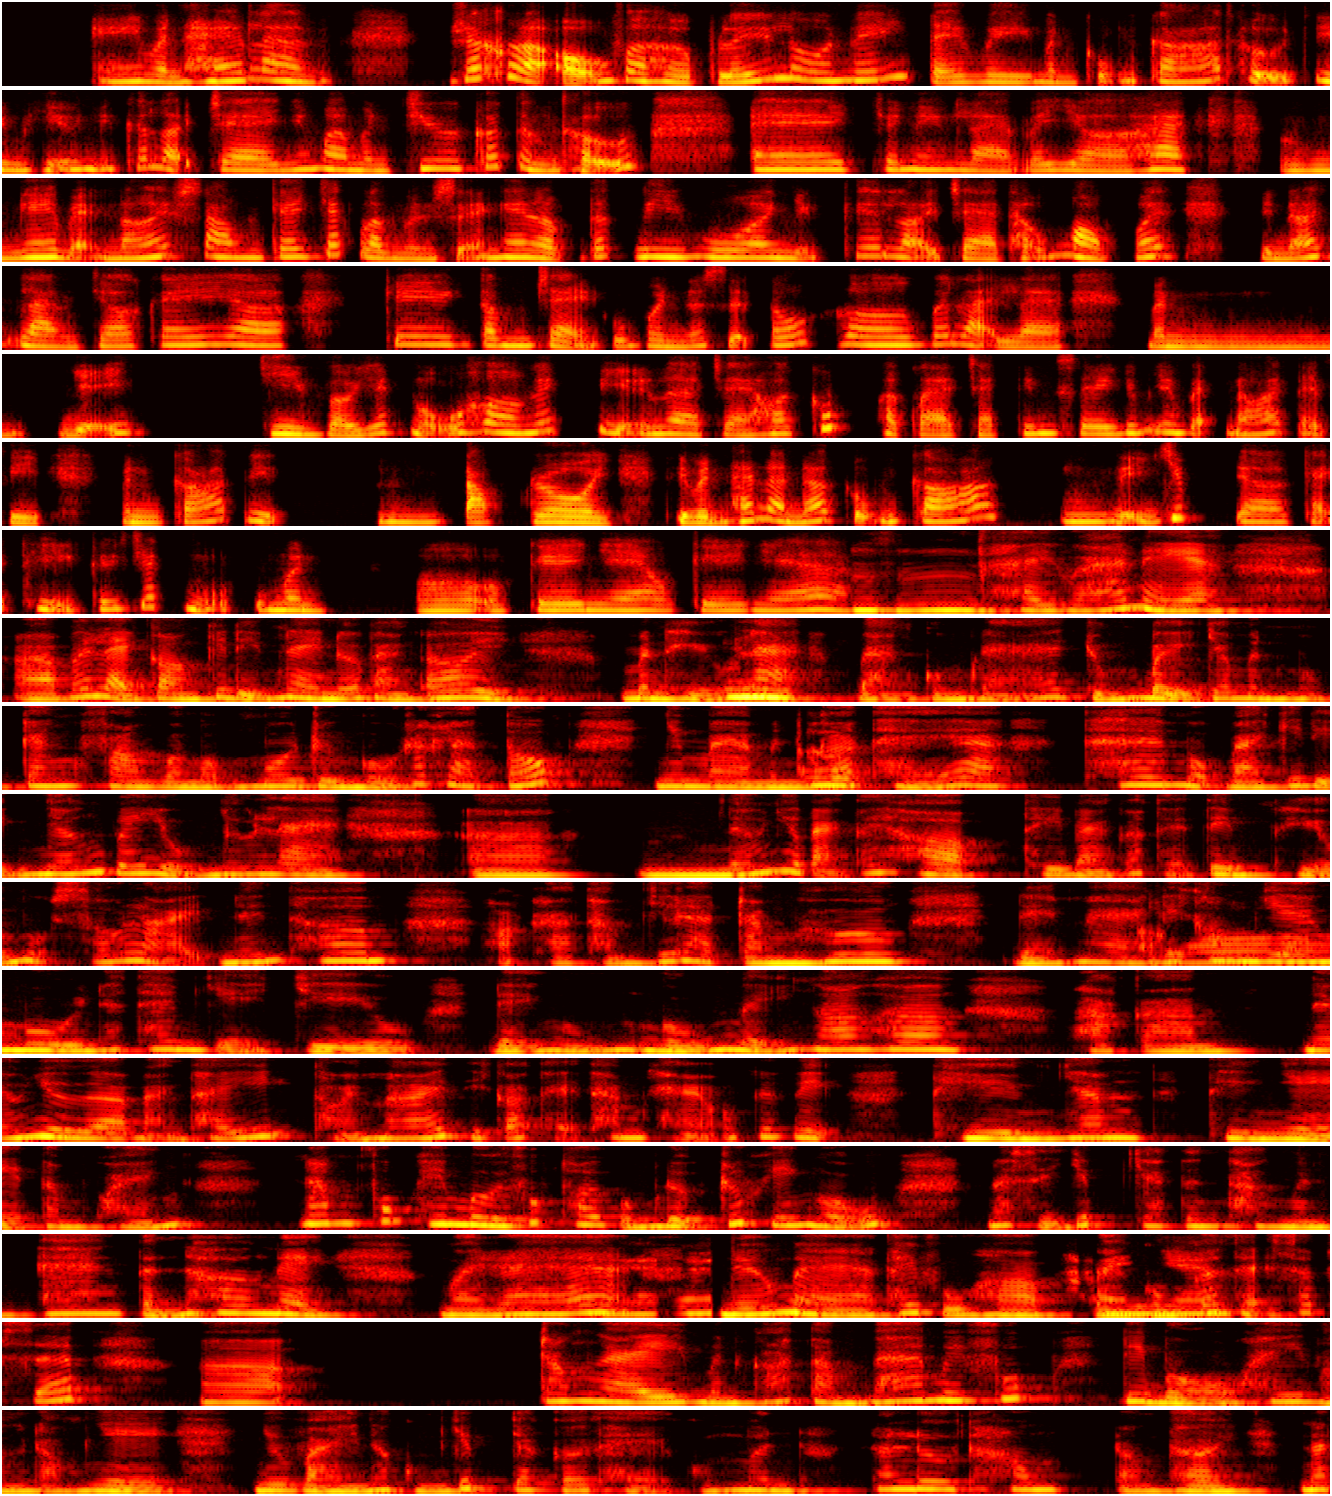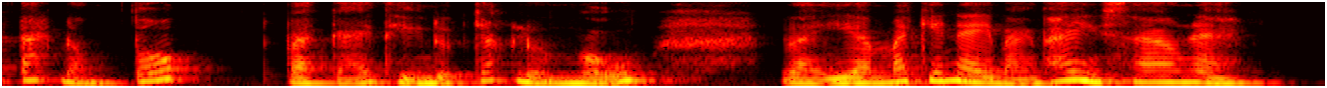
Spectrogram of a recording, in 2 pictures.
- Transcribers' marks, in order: other background noise; unintelligible speech; tapping
- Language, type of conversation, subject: Vietnamese, advice, Làm thế nào để cải thiện chất lượng giấc ngủ và thức dậy tràn đầy năng lượng hơn?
